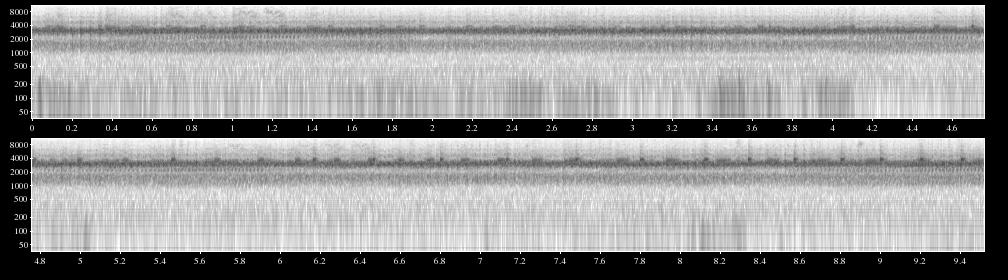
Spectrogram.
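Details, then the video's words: A dense full spring chorus of spring peepers at a pond in northeast Kansas, countless high, piercing peeps blending into one continuous shrill ringing. "Spring Peepers.avi"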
